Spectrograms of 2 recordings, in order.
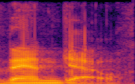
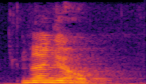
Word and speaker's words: Van Gogh: We are aware that there are different pronunciations for Van Gogh, or whatever. We're going to go with Van Gogh. – Yeah. Van Gogh. – Because it's the right one.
